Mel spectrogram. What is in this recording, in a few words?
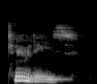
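"tules", British English; pronunciations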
